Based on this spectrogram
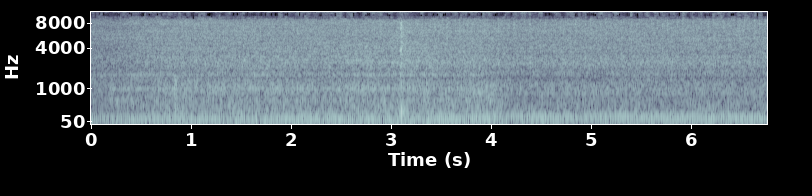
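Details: Late-model Toyota Tacoma after a clamp refitted with a bolt, idling in gear with a touch of throttle: steady, even low engine hum, no rattle or buzz; fixed.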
